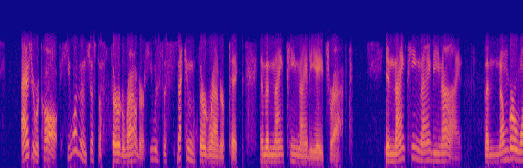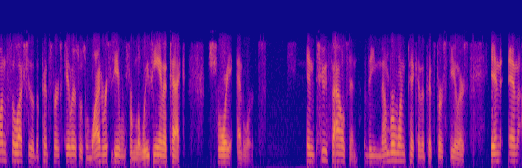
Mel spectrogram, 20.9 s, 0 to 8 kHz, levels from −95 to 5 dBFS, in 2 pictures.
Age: 50-69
